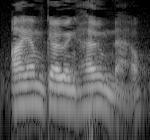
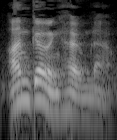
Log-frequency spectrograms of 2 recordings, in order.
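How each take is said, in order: First: 'I am' is said as two full words. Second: 'I am' is shortened to one syllable. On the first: "Instead of saying" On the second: "I can say"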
